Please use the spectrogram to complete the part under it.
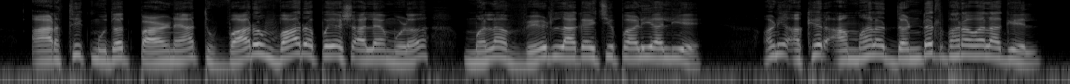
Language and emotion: Marathi, angry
